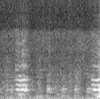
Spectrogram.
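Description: Faint clucking of chickens: a few short calls, the clearest about half a second in.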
